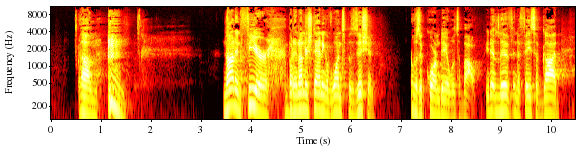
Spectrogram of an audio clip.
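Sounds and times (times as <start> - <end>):
speech: 0.5 - 1.6, 3.4 - 6.6, 7.2 - 10.3
throat clearing and coughing: 0.5 - 1.9.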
